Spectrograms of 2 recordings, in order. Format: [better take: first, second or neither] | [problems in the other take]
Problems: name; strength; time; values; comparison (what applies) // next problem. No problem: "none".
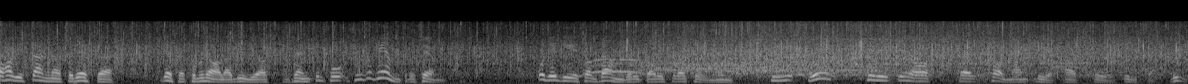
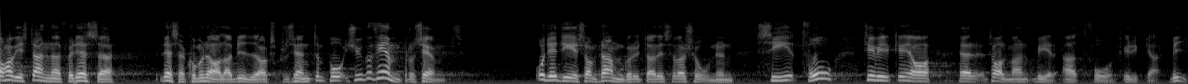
second | background sound (Applause); as loud as the speech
